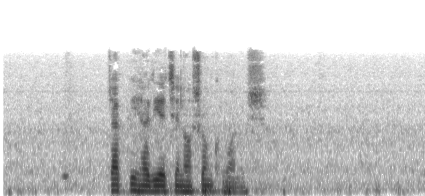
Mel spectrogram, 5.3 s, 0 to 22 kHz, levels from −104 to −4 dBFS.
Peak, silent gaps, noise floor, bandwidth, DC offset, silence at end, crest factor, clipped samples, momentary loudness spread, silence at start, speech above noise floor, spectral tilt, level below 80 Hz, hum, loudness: -10 dBFS; none; -59 dBFS; 7.8 kHz; under 0.1%; 1.75 s; 22 dB; under 0.1%; 27 LU; 0.1 s; 32 dB; -6.5 dB/octave; -52 dBFS; none; -28 LUFS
